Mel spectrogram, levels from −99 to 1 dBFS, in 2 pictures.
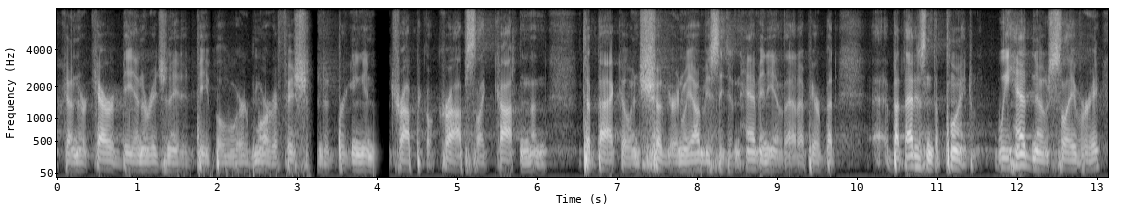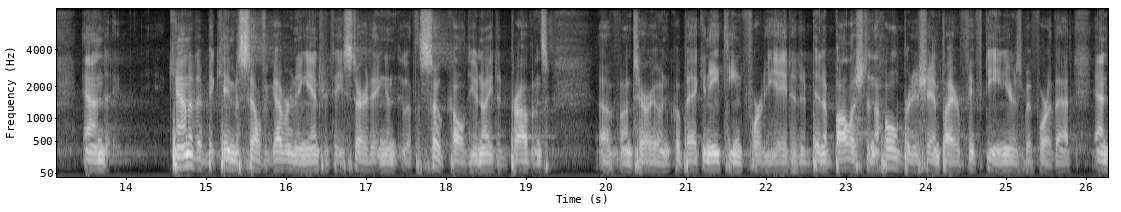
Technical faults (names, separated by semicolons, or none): repeated stalls (stutter); call audio freeze; jitter buffer speed-up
